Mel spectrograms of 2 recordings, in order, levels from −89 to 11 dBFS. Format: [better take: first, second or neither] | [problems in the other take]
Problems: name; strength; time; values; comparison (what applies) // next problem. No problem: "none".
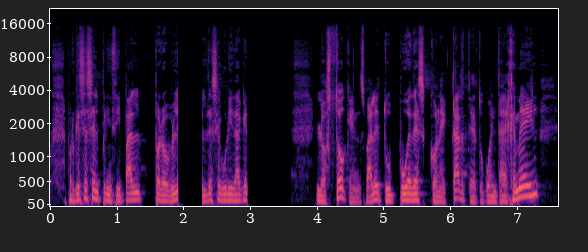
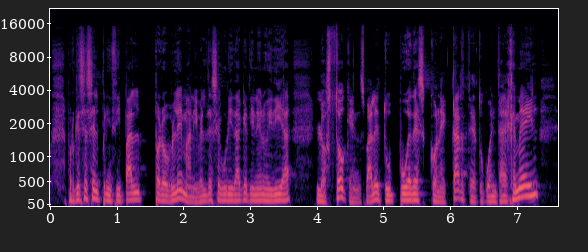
second | audio cutting out; at 2 s and at 3 s for 0.5 s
